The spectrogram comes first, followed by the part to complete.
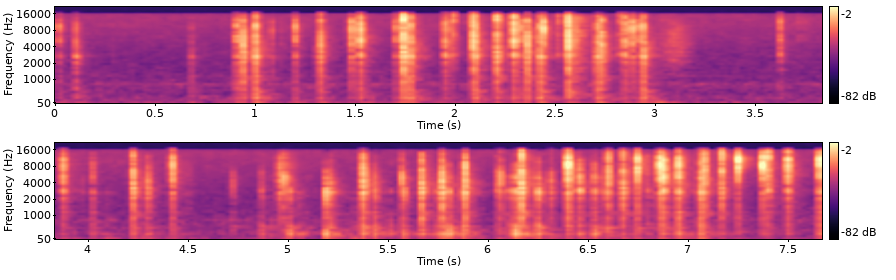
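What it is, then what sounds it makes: Wooden tabletop tapped with fingernails. Long acrylic nails tap and scratch across a large, solid, flat wood-grain tabletop. Rapid, irregular bursts of sharp, bright clicks with very short decay mix with softer scratching, easing into quieter stretches between flurries before the tapping picks back up.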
